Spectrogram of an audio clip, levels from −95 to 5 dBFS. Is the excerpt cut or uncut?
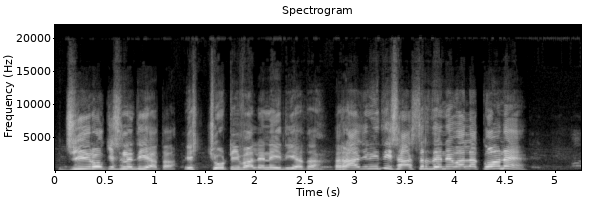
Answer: cut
